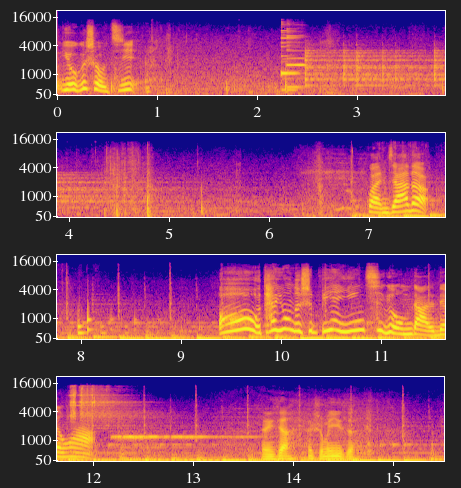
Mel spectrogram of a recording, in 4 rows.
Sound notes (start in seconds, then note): 7.8 phone, voice changer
